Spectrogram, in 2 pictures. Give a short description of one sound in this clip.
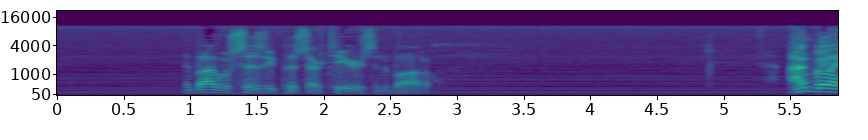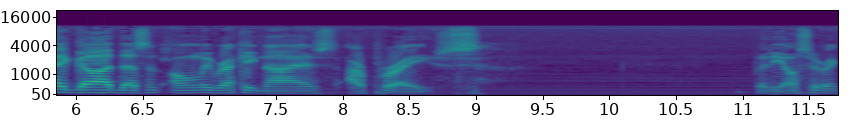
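An older man speaks calmly into a microphone, with pauses, in a reverberant hall.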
